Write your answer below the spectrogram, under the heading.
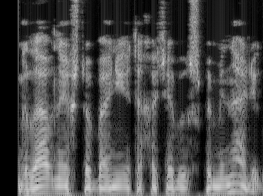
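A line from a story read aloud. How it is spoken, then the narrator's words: Sad wry remark. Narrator (Russian): грустно усмехнувшись, вспомнил я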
